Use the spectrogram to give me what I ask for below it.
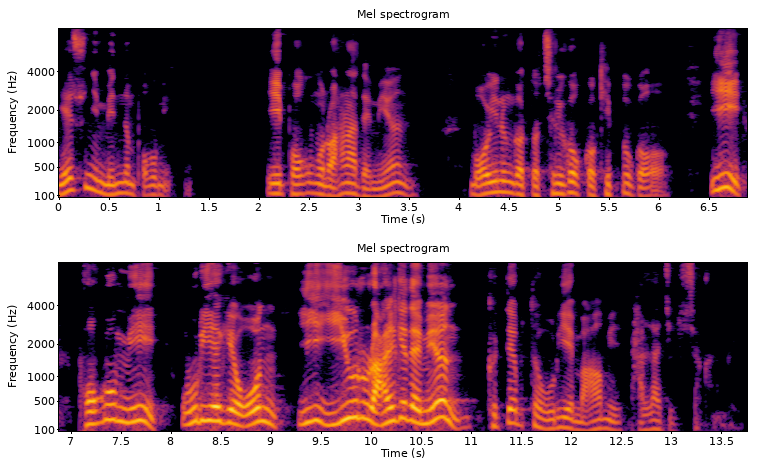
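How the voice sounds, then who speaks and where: A man's voice: medium pitch, darkish tone. A male pastor delivers a sermon in a folksy, playful way. He keeps stopping to quiz and tease the people in the pews. He sounds middle-aged. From Honam region of Korea. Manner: folksy, teasing the congregation with asides and questions.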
